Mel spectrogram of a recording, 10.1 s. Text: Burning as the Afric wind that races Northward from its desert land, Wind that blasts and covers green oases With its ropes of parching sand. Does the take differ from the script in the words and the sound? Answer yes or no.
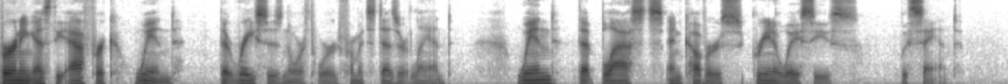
yes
